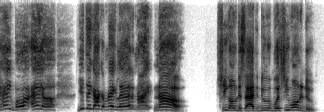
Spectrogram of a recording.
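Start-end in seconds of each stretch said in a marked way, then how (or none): 0.0-3.0 put-on high old mother voice. Making a point, the speaker acts out his mom asking him a question; imitating his mom. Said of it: "I'm sorry about giving you that old voice".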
